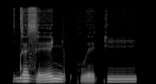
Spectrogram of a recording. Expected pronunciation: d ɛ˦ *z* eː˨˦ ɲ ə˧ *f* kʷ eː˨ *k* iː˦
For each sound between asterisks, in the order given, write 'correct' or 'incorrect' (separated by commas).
correct, incorrect, correct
